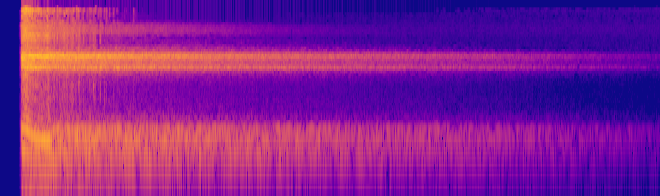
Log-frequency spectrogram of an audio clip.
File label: e loud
